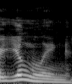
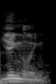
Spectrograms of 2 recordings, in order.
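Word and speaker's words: Yuengling: Yingling or Youngling? Yingling. But it's spelled Y-U-E.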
